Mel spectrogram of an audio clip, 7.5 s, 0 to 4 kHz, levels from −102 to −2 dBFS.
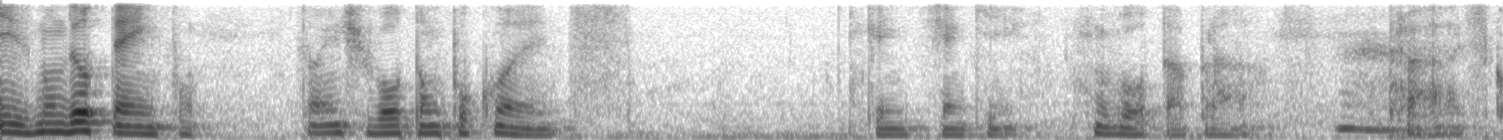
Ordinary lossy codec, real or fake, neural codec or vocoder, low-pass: none; fake; vocoder, 44.1 kHz, 80 mel bands, Vocos; 3.6 kHz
